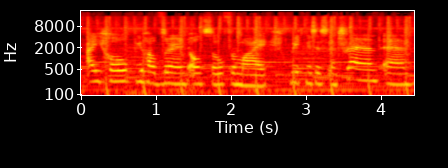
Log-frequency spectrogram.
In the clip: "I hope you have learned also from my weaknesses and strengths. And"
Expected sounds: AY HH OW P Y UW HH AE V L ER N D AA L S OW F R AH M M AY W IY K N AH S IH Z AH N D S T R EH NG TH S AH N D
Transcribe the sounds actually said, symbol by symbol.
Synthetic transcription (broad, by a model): AY HH OW P Y UW HH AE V L ER N D AA L S OW F R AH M M AY W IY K N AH S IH S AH N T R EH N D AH N D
